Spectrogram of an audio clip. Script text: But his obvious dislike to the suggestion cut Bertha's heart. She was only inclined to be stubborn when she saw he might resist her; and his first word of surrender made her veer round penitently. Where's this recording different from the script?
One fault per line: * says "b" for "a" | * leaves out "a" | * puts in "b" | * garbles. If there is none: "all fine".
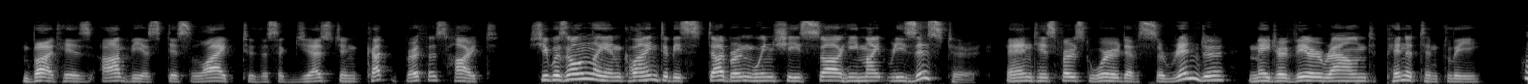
all fine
